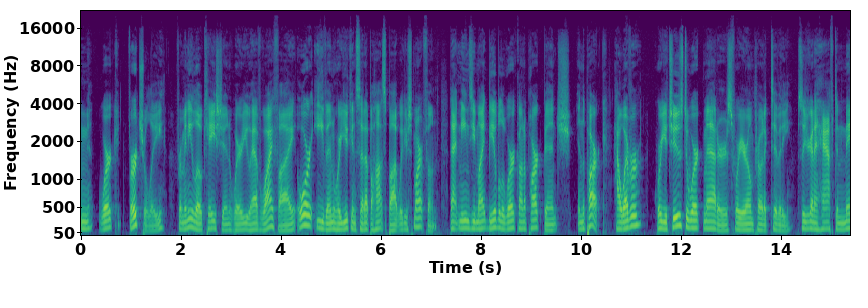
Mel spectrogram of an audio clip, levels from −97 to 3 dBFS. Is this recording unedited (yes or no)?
yes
